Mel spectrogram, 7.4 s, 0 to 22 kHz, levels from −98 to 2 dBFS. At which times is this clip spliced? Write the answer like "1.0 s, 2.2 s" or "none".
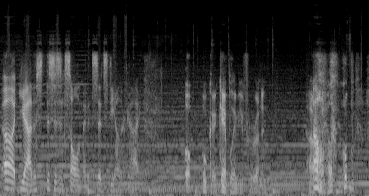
none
